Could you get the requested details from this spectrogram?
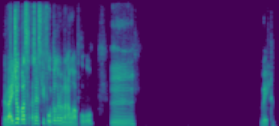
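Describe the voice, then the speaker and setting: A man's voice: fairly high pitch, animated, brisk, bright, forceful tone, no echo, studio quality. A man teaching an online class in a chatty, direct way, checking in with students constantly through tag questions.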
